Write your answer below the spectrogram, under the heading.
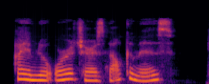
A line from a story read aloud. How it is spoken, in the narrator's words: he quoted gaily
